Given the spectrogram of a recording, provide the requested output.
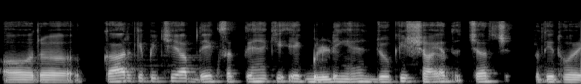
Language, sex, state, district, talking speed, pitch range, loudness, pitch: Hindi, male, Uttar Pradesh, Gorakhpur, 195 wpm, 120-140 Hz, -21 LUFS, 130 Hz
